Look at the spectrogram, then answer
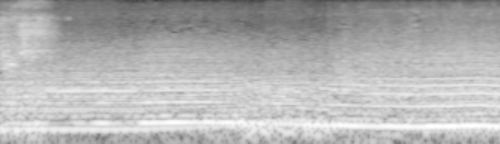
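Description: Racing cars circulate during qualifying in an eSports racing game, a steady, droning engine tone holding at a constant pitch throughout, fairly quiet and alone.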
